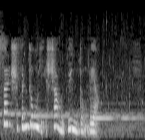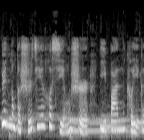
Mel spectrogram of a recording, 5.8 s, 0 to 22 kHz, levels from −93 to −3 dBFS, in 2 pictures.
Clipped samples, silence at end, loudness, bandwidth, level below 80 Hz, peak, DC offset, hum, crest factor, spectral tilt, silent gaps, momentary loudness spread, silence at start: under 0.1%; 0 s; -21 LUFS; 8.8 kHz; -64 dBFS; -4 dBFS; under 0.1%; none; 16 dB; -5 dB/octave; none; 15 LU; 0 s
